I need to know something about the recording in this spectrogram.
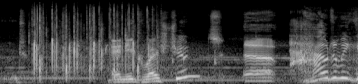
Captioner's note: all clapping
